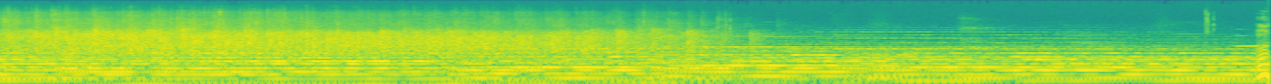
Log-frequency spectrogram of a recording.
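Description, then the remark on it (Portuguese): A crowd claps steadily as a round of applause to the Lord over a sustained keyboard pad for about seven seconds, then the applause fades out and the soft music carries on alone. “Se você crê nisso, dá uma salva de palmas ao Senhor.”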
